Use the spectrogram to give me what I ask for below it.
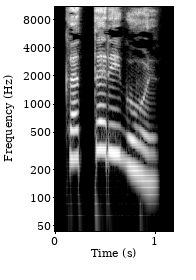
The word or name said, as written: ಕುದುರುಗೊಳ್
